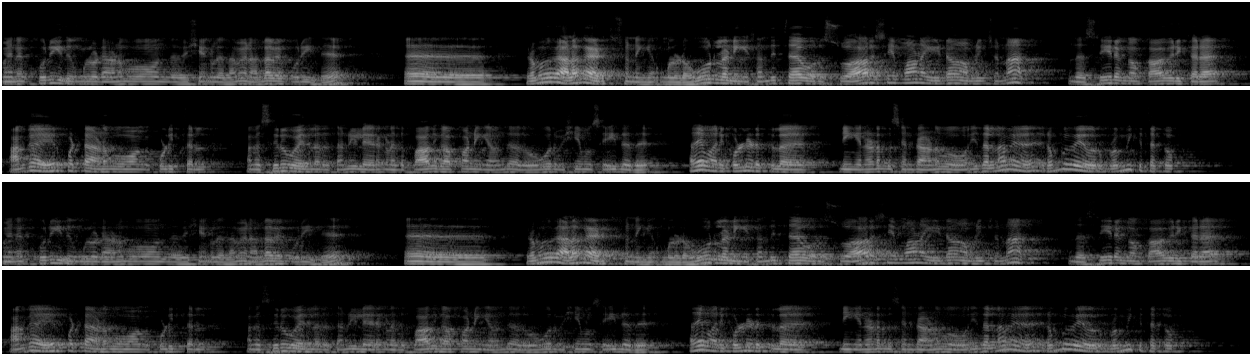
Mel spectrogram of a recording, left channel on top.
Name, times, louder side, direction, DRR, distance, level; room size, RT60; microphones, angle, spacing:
voice 1, 0.0-3.4 4.0-4.9 5.2-10.2 10.7-12.2 12.6-14.5 14.9-19.0 19.4-20.5 20.8-24.2, left 2 dB, 35° left, 6 dB, 2.7 m, -34 dB
20.5 x 19.5 x 9.7 m, 0.89 s
head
